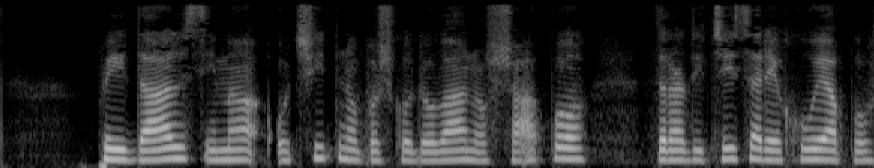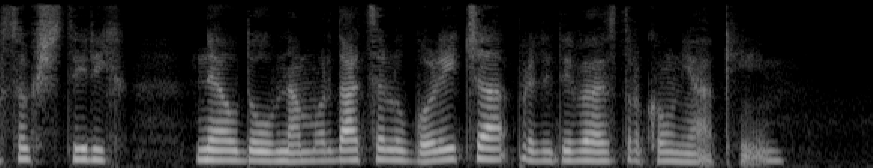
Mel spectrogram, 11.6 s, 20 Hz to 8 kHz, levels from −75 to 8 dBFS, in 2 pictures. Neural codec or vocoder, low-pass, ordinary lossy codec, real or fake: codec, 16 kHz in and 24 kHz out, 0.9 kbps, LongCat-Audio-Codec, four codebook decoder; 7.2 kHz; MP3, 32 kbps; fake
